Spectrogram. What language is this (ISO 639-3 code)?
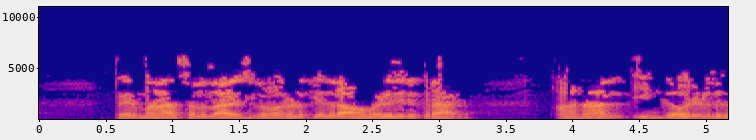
tam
